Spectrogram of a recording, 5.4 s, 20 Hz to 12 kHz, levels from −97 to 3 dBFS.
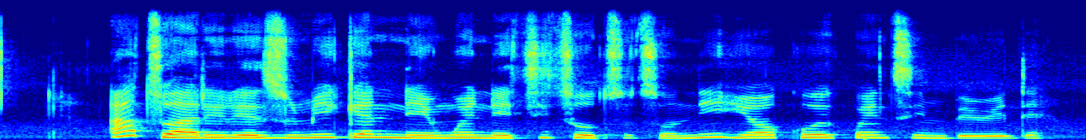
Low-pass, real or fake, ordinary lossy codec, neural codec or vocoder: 10.8 kHz; real; none; none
